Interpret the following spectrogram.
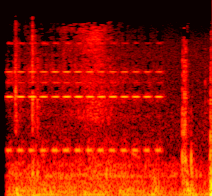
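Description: Rapid electronic beeping, about ten short high beeps a second, that stops shortly before the end. It is typical of an electronic warning beeper, heard inside a car cabin. Two light clicks come at the very start.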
